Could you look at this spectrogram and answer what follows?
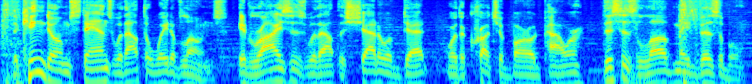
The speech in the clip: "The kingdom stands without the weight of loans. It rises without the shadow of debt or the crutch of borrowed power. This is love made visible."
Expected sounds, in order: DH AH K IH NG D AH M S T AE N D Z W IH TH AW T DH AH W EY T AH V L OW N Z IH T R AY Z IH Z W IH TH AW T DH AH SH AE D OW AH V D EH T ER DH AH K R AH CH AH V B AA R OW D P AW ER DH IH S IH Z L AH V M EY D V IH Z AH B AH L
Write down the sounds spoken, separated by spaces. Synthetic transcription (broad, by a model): DH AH K IH NG D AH M S T AE N D Z W IH TH AW T DH AH W EY T AH V L OW N Z IH T R AY Z IH Z W IH TH AW T DH AH SH AE D OW AH V D EH T ER DH AH K R AH CH AH V B AA R OW D P AW ER DH IH S IH Z L AH V M EY D V IH Z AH B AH L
